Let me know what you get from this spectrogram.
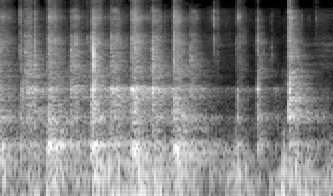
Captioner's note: metal cutting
